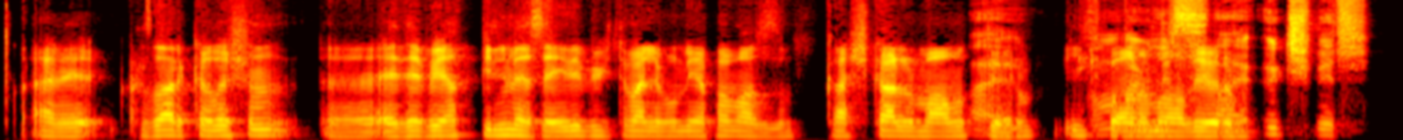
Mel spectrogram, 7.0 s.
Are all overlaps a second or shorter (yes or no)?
no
